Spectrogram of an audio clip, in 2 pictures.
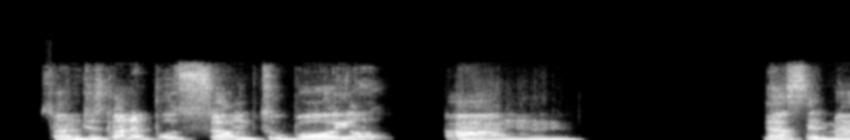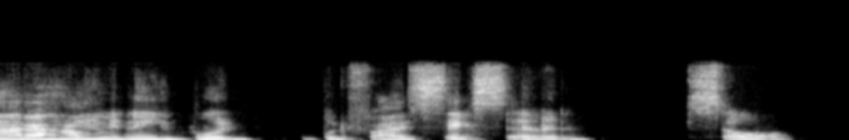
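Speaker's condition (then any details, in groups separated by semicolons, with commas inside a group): No condition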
